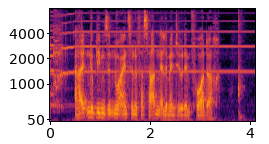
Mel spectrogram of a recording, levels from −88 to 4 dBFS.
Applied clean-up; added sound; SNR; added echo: none; Bowed string instrument; 10 dB; none.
